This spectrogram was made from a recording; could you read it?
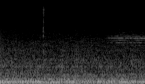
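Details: Bajaj BS6 auto rickshaw after idling problem resolved; idle is governed by the ISCV stepper motor, not the throttle screw: low, even thrum with steady beat and no hunting or surging; smooth correct idle.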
